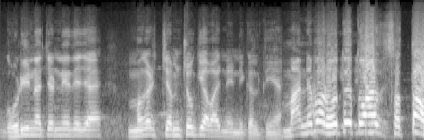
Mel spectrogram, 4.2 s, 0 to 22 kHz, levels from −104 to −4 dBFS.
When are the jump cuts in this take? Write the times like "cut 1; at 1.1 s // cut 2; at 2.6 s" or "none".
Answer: none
